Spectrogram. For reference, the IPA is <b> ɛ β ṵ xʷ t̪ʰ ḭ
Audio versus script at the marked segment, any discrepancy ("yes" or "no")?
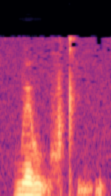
no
